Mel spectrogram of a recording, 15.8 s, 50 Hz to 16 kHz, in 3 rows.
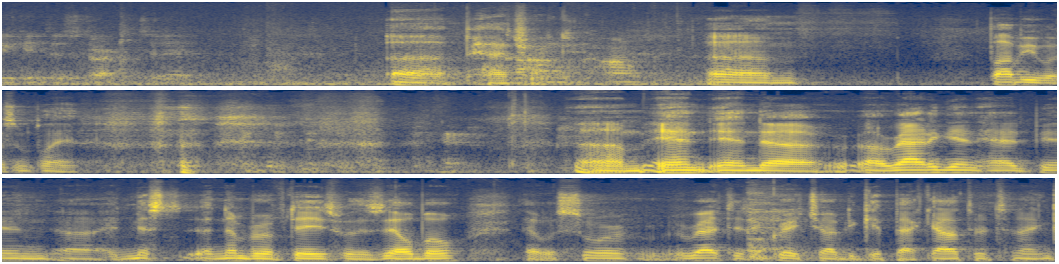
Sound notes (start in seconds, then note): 5.8 laughter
